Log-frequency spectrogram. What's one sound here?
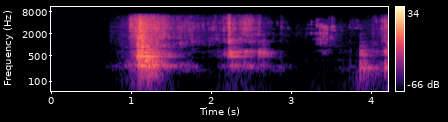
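Water splashes in a basin.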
